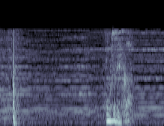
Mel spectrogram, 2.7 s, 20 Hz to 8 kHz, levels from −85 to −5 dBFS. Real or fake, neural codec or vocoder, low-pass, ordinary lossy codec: real; none; 7.2 kHz; AAC, 16 kbps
